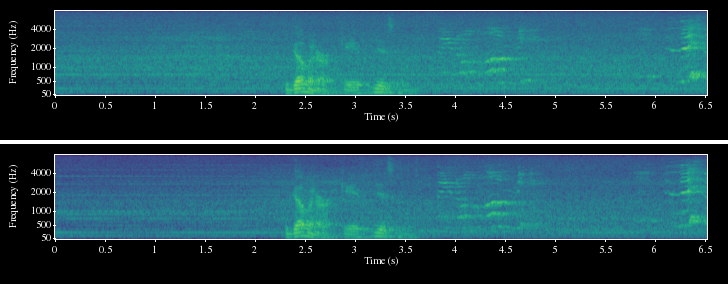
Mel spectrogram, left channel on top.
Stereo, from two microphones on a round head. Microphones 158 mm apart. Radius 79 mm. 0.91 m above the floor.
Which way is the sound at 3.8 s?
35° right (ahead or behind).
